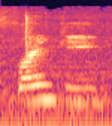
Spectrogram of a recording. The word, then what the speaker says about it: Franke: A lot of people, say Frankie. Okay, right. So Frank, right. You got it.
